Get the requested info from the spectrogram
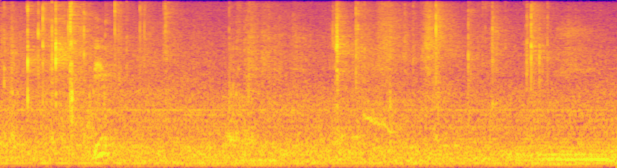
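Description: Aluminium foil over a plastic party cup crinkling and clicking as it is handled, in short irregular bursts mostly in the first second and a half, with a few more later.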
